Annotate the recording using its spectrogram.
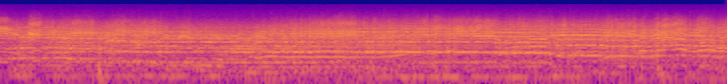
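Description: An orchestra plays slow, sustained music.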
